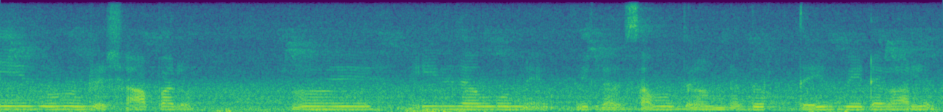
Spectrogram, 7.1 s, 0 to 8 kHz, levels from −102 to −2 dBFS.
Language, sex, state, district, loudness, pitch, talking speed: Telugu, female, Andhra Pradesh, Srikakulam, -19 LUFS, 215 Hz, 100 wpm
